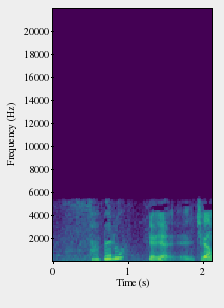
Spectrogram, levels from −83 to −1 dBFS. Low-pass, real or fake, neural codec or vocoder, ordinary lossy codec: 5.4 kHz; real; none; none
